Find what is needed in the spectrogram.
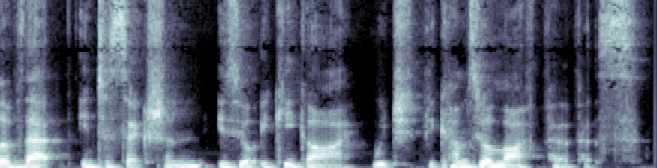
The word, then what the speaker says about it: ikigai: So ikigai is a Japanese phrase, and the way I remember it is it rhymes with sticky eye.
